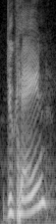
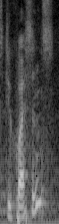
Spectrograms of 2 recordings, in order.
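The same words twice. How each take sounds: First: "Duquesne" said doo-KAYN, no final s; corrected try. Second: "Duquesnes" tried as doo-KAYNZ, softer and questioning; unsure guess. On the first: Announcer correcting the college name, tentative. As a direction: fix "Duquesne" to the right sound. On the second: Announcer stumbling over the college name, unsure guess. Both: Real, not acted. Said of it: "how do you say this?".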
